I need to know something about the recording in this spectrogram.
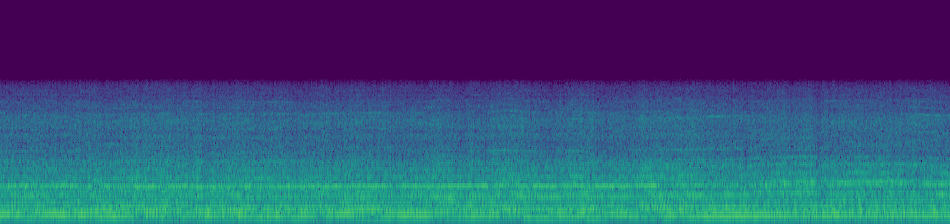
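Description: A tractor engine drones steadily, heard from inside the cab.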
